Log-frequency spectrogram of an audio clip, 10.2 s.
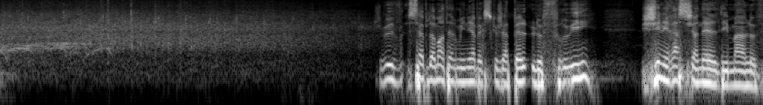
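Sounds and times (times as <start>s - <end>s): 
audience applause: 0.0s - 5.1s
speech: 5.0s - 8.0s, 8.6s - 10.1s.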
